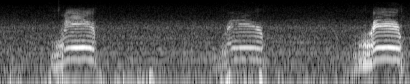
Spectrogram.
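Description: Domestic cat meowing three times, about two and a half seconds apart. Each meow rises in pitch at the start and then holds. These are insistent calls to get its owner out of bed.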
